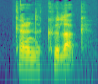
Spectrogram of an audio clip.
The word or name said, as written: Coire nan Cuileag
